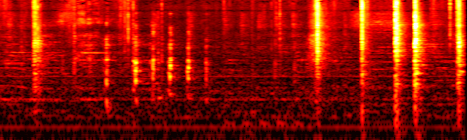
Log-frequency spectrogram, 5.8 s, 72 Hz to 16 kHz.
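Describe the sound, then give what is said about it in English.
A deck of 52 oversized cards being shuffled, producing irregular sharp slaps and clicks, a quick cluster early on and a few louder snaps toward the end, with no one speaking. “Imagine you had like really small hands and had to do this. Like fumbling with plates. 52 plates. Shuffle them.”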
